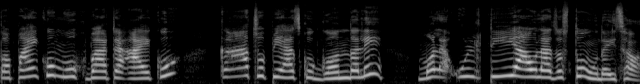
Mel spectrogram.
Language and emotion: Nepali, disgusted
